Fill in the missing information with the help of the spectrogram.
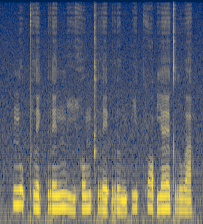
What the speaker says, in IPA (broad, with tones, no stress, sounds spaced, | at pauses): n u˥˩ ʔ pʰ l e˨˩ k̚ r e˦˥ n m iː˨˩ h o˦˥ m kʰ r e˨˩ ʔ r ɯ˩˦ ŋ p i˦˥ t̚ f ɔ˥˩ ʔ j ɛː˥˩ t r u˧ a̯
